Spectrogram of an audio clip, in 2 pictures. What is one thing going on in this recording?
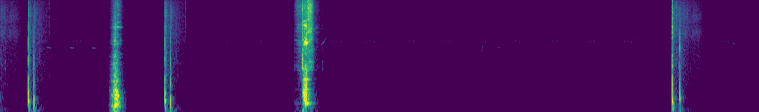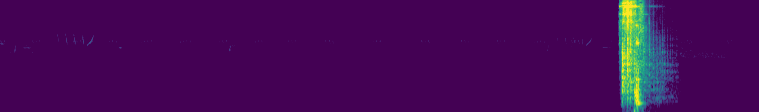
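Short sharp clicks and thuds sound a few times.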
